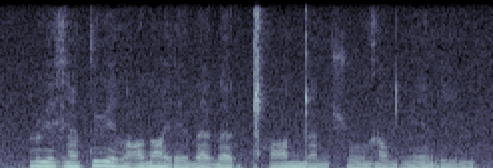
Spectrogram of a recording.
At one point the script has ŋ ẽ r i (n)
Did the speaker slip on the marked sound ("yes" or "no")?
no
